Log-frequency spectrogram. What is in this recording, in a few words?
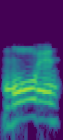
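omw, swat female; vo; Counter Strike Model Pack; CS:GO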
